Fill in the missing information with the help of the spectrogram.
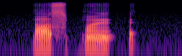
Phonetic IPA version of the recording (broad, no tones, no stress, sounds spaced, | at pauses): ɛ sˤ p ɛ̃ ʔ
